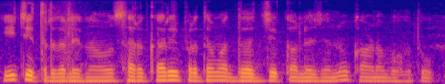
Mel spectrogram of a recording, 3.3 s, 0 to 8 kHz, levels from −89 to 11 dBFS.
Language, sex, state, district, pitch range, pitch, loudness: Kannada, male, Karnataka, Koppal, 125-140 Hz, 130 Hz, -18 LUFS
